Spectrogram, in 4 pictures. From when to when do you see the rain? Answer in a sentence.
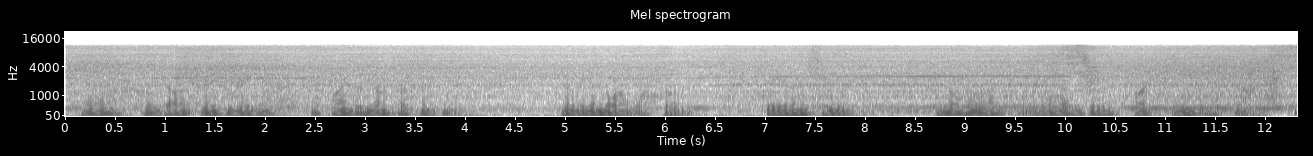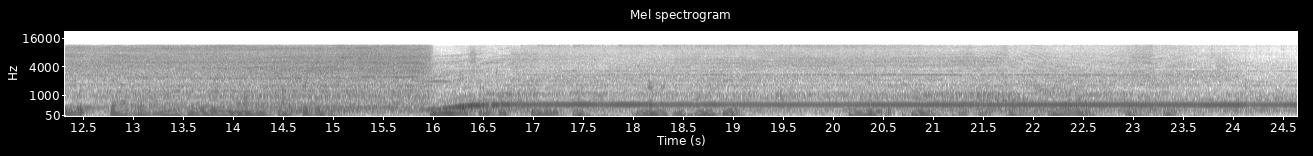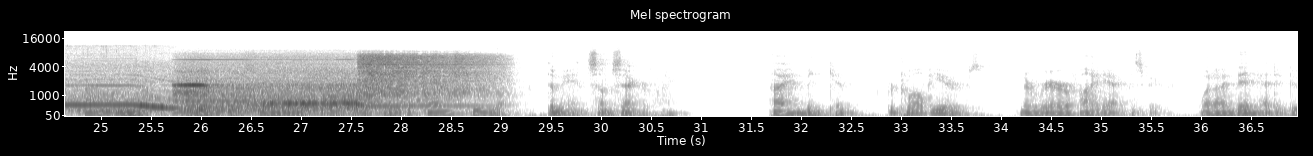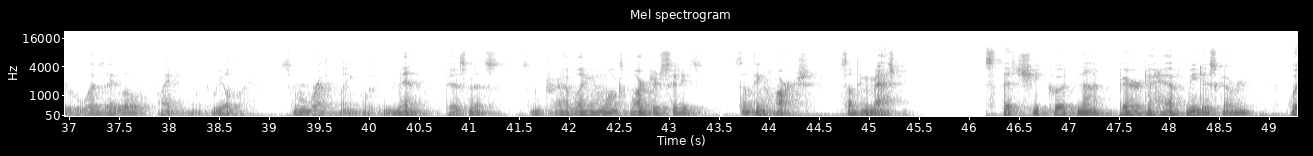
The rain can't be heard in this clip.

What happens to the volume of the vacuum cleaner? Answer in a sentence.
The volume of the vacuum cleaner goes up.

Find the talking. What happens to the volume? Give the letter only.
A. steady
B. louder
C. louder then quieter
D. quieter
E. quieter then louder
E.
